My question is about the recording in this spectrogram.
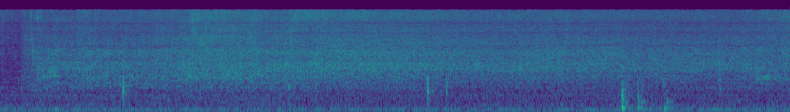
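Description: Cubes of raw pork belly hitting a hot stainless-steel wok of sautéed onion and garlic, setting off a steady frying sizzle that starts the moment the meat lands. A few light knocks come about two thirds through as the pieces are stirred with a wooden spoon.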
